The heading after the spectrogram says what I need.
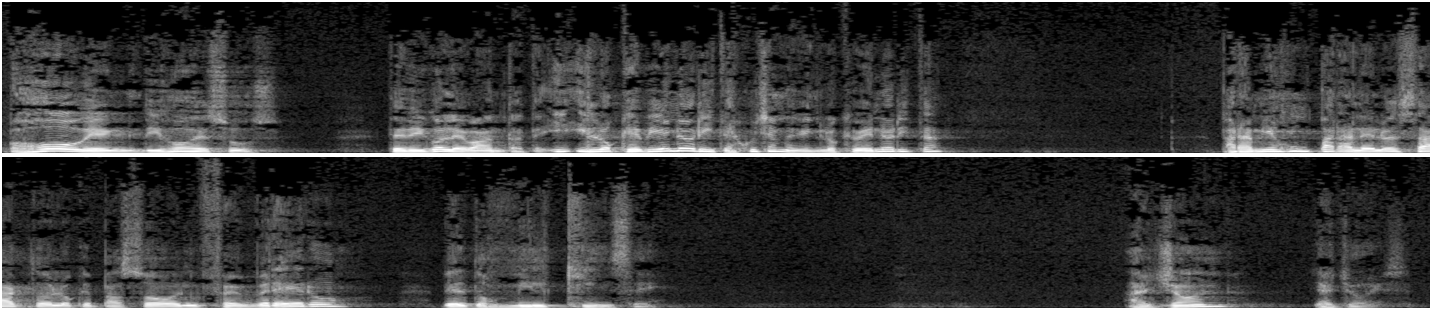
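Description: A pastor preaches an animated sermon, explaining with everyday examples. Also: male voice, fairly high pitch, normal speed, pauses often, slightly rough.

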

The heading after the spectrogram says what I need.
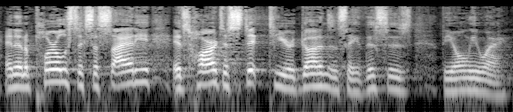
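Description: A man's voice: on the high side, a little fast. A man preaching in an informal, conversational and slightly hesitant way, with a congested, nasal voice. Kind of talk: informal church sermon with scripture reading and prayer. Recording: long hall reverb.

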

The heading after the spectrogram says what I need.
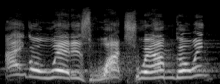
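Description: High, gravelly shouting preacher man. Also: lively intonation, moderate pace. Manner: fervent, shouting, repeating hallelujah. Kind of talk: sermon. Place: church sanctuary. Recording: long church reverb with faint music.

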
